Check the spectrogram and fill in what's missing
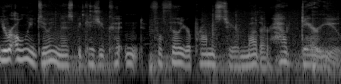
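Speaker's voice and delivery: whispering in a put-on voice. Casting a spell in a game, whispering into an enemy's mind: whispering in character. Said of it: "I whisper".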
